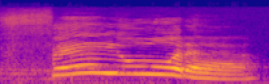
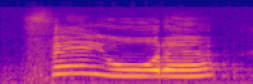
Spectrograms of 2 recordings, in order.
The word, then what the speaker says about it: feiura: Feiura. Feiura. A sílaba tônica é esse U aqui, né?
